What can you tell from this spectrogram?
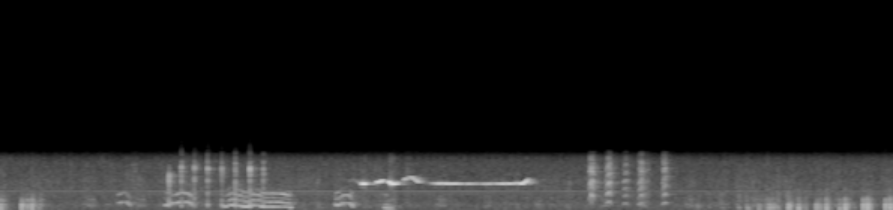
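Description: German Shepherd puppies whimpering and yelping in short, falling cries. In the middle comes one steady high whistled note lasting about a second and a half, with clicks and light pattering around it.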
